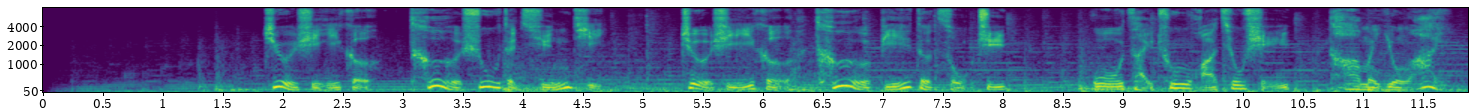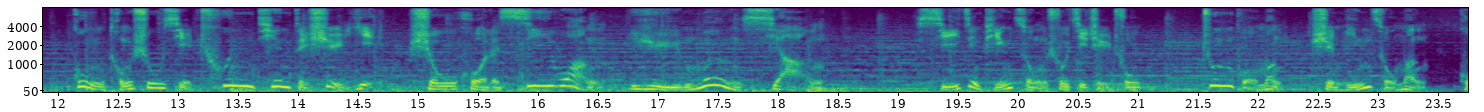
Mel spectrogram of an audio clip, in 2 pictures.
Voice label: 男 专题; 托举幸福梦--绽放新时代

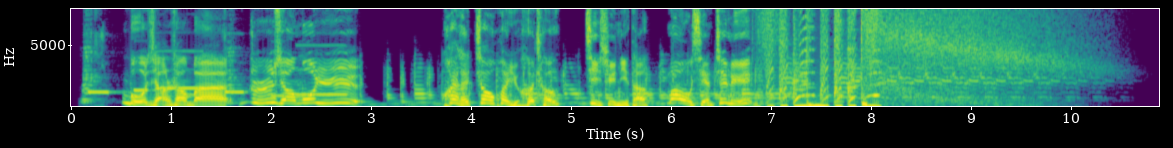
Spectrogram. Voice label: 男 游戏; 召唤与合成

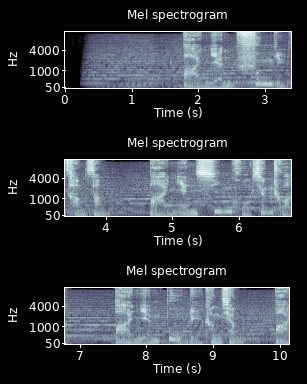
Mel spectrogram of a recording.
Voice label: 男 专题 学校 片 大气历史; 诸暨市草塔中学校史馆

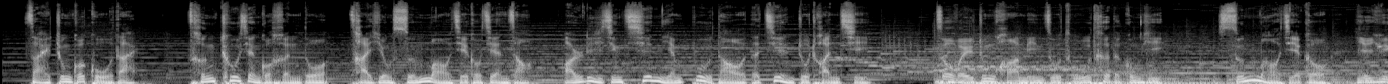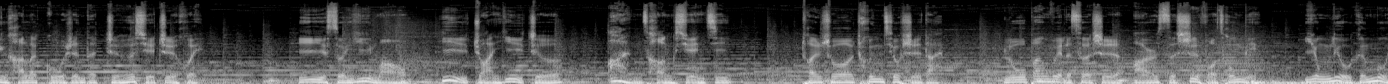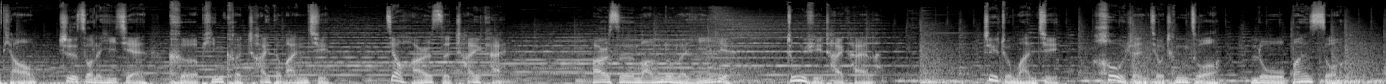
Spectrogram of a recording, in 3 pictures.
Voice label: 男 纪录片 榫卯

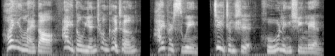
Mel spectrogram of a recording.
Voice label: 女 健身课程 活力四射

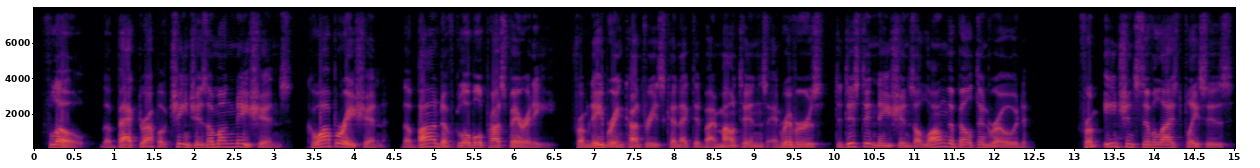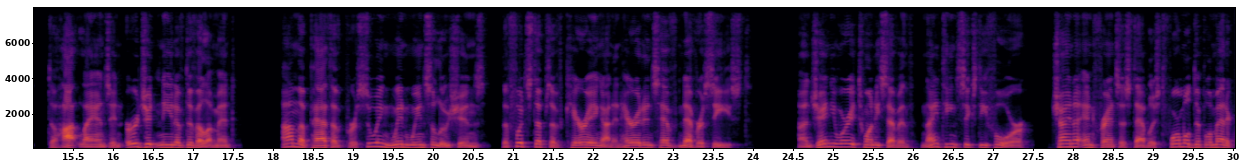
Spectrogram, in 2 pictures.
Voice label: 成熟磁性

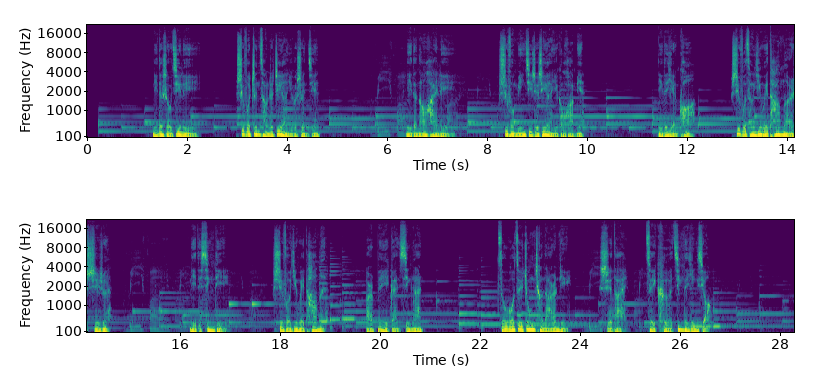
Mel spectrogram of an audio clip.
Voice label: 男 素人旁白 手机

